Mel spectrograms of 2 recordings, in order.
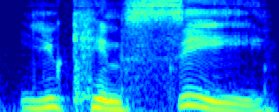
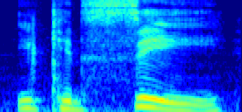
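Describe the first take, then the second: No difference in how they are said.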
